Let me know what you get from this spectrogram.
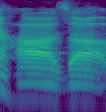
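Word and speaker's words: هذا: हजा लिखा हुआ है।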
